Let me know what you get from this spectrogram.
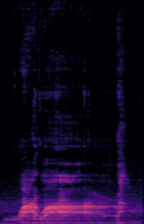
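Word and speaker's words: wagwan: You say, wagwa. Wagwa. That's how you say it.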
